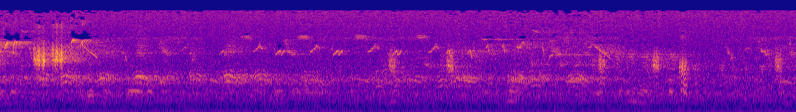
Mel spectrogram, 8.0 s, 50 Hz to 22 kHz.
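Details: Oriental reed warbler singing on 10 June 2012, recorded with a Lumix DMC-GH2 camera, its raspy, hoarse voice hardly like a small bird's: a steady run of grating, croaking chattered notes with sharper squeaky accents over faint background hiss.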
